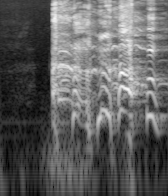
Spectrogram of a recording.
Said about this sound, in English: It was a cough. You okay? Yeah, I over exaggerated the severity of that cough. It was part drama.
